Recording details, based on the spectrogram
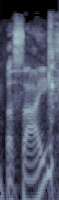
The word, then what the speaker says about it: acai: I can't say acai. – Acai? You mean acai? – Whatever you say.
